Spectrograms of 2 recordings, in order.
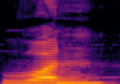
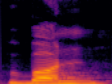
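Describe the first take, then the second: First: The word begins with a v sound. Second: The word begins with a b sound. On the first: This is the Hindi pronunciation. "व का उच्चारण हिंदी में व होता है" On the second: This is the Odia pronunciation. "Odia में क्या बोलेंगे"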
